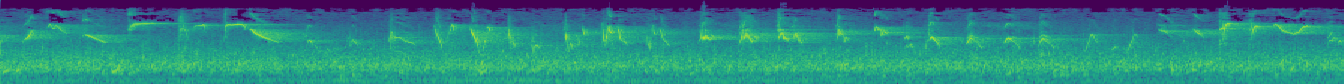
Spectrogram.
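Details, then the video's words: Energetic white-eye twittering meant as a training model for caged birds: rapid bright chirps, downslurred whistles and trills following one another densely throughout, with a light hiss underneath. "masteran burung pleci ngalas full isian"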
